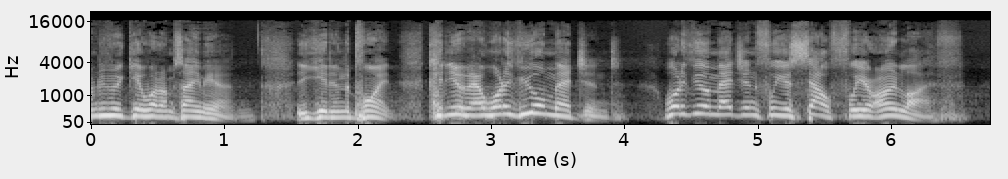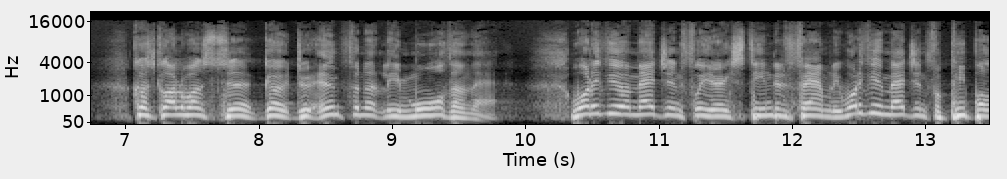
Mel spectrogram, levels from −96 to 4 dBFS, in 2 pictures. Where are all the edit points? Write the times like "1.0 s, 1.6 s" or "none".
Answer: none

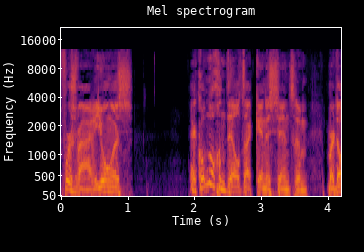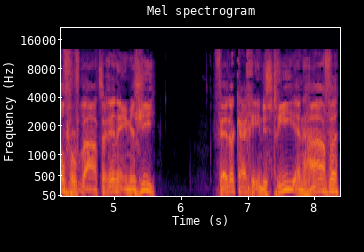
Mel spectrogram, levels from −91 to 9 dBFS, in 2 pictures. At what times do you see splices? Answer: 4.4 s

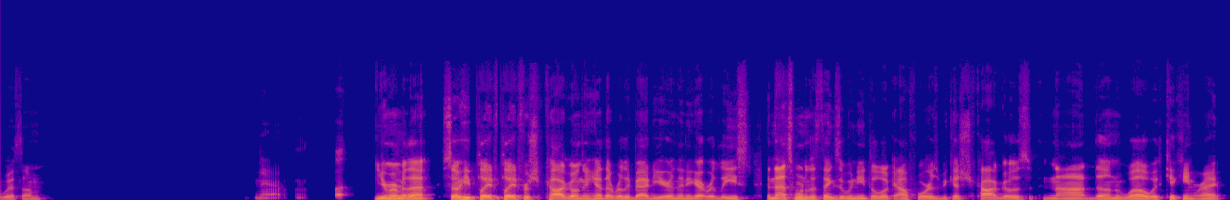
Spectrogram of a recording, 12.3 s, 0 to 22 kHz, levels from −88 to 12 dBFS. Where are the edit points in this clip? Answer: 3.6 s, 4.4 s, 5.0 s, 7.6 s

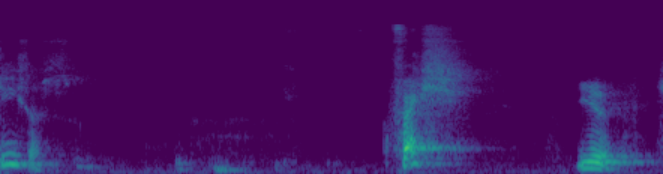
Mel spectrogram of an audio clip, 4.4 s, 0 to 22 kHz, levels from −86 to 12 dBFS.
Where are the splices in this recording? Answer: none

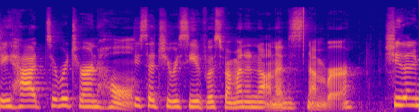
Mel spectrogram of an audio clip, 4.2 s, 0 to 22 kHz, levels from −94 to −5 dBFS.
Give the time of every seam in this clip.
1.3 s

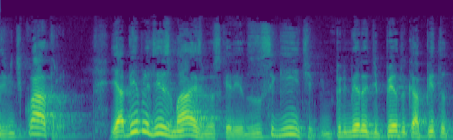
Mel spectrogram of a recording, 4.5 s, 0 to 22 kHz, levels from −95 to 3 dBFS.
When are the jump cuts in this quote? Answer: none

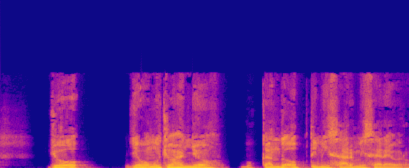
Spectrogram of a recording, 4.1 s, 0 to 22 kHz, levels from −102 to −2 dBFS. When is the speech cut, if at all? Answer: 2.3 s

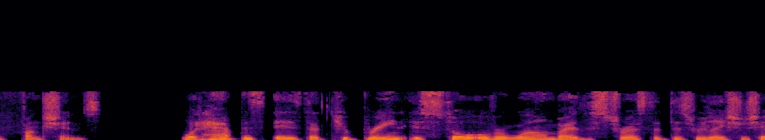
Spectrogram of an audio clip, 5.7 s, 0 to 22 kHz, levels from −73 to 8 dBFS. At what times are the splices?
none

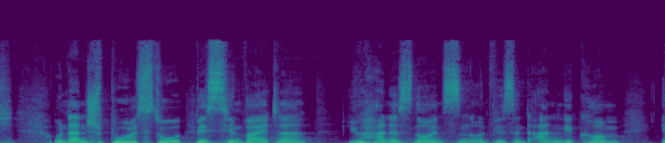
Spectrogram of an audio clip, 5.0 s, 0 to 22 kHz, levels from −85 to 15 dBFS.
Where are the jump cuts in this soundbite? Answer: 1.5 s

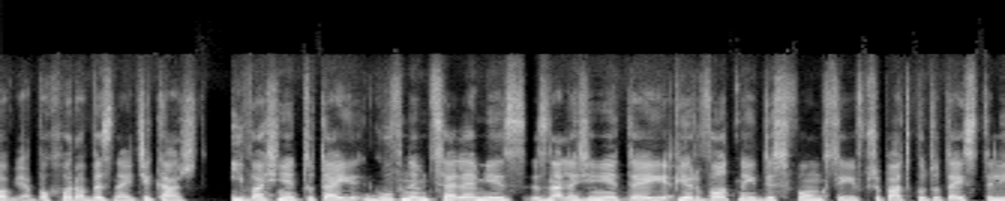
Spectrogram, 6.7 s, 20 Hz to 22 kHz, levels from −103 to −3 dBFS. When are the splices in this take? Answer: none

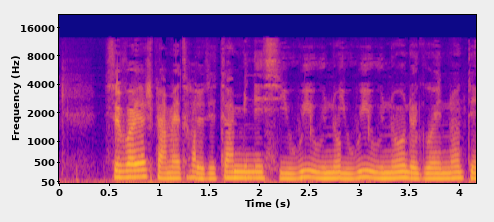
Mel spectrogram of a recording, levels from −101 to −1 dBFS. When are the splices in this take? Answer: 1.3 s, 2.8 s

